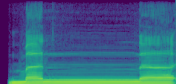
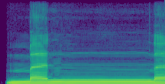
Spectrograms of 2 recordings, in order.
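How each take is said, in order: Both takes have the same delivery.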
